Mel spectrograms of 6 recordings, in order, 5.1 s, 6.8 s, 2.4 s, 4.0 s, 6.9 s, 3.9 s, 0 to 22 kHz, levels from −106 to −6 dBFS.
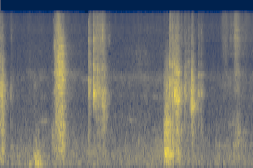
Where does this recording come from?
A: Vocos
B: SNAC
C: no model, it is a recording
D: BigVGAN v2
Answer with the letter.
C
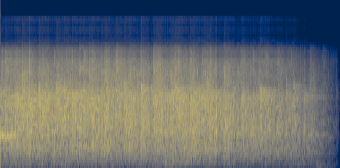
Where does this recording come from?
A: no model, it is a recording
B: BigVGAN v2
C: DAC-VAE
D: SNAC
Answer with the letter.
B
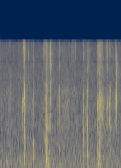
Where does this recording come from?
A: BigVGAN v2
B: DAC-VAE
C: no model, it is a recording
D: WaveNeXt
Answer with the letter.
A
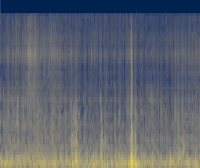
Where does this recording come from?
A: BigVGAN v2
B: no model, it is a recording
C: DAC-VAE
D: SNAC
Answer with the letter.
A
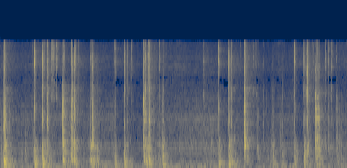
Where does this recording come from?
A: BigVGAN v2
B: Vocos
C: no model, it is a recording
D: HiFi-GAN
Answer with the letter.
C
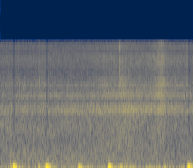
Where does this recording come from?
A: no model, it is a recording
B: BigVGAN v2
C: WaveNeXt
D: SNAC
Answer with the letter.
A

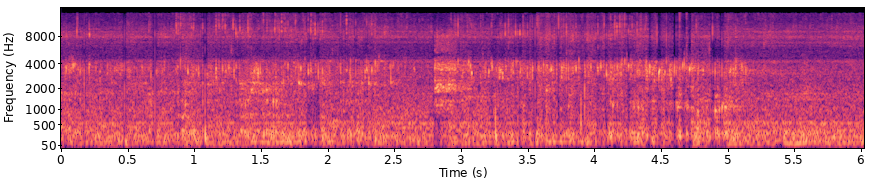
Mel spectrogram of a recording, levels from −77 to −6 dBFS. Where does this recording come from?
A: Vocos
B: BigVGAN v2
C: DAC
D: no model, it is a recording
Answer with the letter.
B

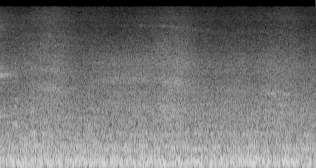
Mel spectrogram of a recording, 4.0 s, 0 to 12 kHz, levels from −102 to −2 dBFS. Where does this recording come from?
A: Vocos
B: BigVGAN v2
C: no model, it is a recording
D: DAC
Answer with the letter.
C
